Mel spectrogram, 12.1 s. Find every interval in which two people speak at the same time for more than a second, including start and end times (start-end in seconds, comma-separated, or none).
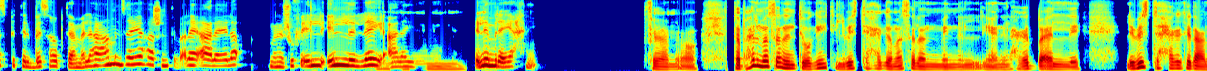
none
